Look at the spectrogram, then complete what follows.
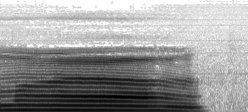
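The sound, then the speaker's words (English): A voice imitates the moaning of cows entangled in long vines in thick underbrush at Munjavat, with one long, steady, low moan lasting about two seconds, loud, before cutting off into silence. “Oh, cows have become moaning.”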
